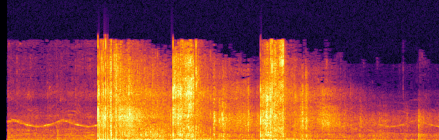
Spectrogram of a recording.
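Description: Three explosive charges going off, the first about a second in and the others at roughly one-second gaps, each followed by a long low rumble that dies away.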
